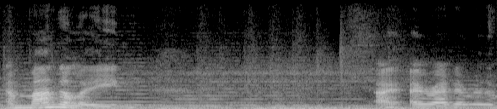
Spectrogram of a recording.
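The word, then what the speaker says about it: Emmanellain: That's how you say his name, Amanalain.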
